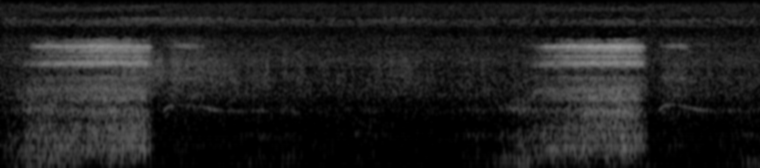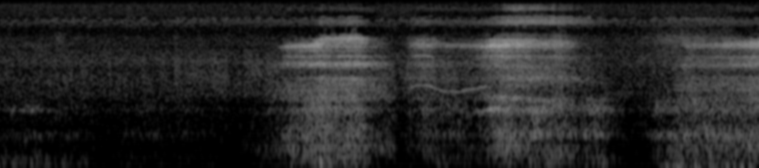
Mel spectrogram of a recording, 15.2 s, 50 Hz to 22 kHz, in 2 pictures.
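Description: Slow, rough rattling breaths repeating about every five seconds, roughly 12 a minute, with quiet gaps between; dog snoring.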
